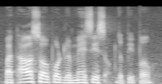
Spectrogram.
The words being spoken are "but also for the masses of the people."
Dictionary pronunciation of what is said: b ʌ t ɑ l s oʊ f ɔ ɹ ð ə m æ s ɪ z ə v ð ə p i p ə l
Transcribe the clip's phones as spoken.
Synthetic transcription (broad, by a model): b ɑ t ɑ l s oʊ p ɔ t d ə m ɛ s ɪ s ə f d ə p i p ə l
